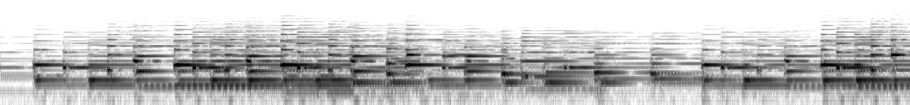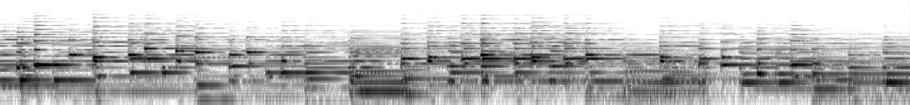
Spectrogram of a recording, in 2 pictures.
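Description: Grand piano played solo: a rag, with chords and melody notes moving over a bass line.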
